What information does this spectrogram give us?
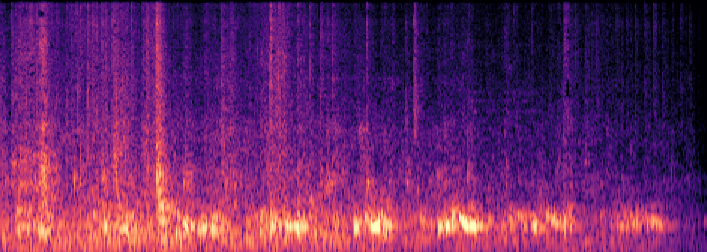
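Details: Domestic fancy pigeons breeding in a cage on a pigeon farm in India: deep rolling coos repeated roughly once a second, with sharp knocking clicks early on, fading at the end.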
